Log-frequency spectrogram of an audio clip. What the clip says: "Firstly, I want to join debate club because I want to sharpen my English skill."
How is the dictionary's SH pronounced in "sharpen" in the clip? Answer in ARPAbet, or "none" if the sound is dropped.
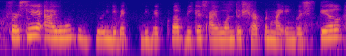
SH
